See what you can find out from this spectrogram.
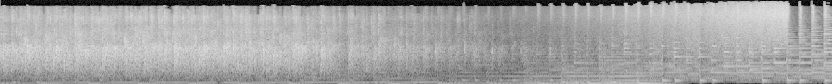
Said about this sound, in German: Vielen Dank dafür erstmal euch selbst und auch an die Speaker einen fetten Applaus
